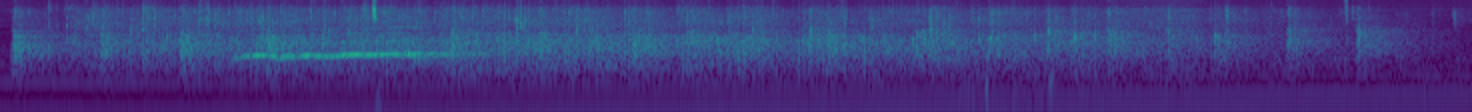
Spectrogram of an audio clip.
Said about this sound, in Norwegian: Kan gi dem en applaus.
